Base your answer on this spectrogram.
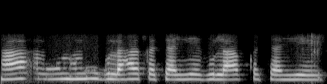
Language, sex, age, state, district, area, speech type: Hindi, female, 45-60, Uttar Pradesh, Pratapgarh, rural, conversation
